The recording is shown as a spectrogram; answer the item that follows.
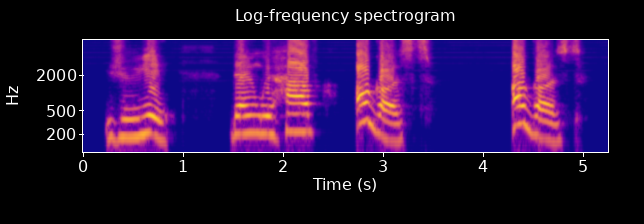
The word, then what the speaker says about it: juillet: So the tactic here is that you pronounce the two letter L as if you are pronouncing just one letter Y. Then you get your sound of juillet, juillet.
